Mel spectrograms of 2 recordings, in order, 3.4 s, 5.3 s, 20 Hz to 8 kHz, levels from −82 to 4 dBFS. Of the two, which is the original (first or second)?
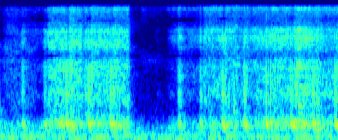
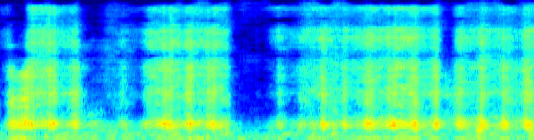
first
